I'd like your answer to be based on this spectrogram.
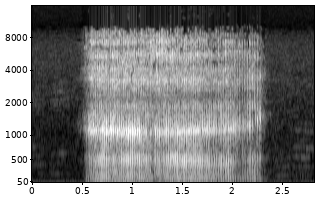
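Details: Adult man (dad) snoring, heard by his 2-month-old baby for the first time: a single loud, rattling, buzzy snore lasting under two seconds.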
